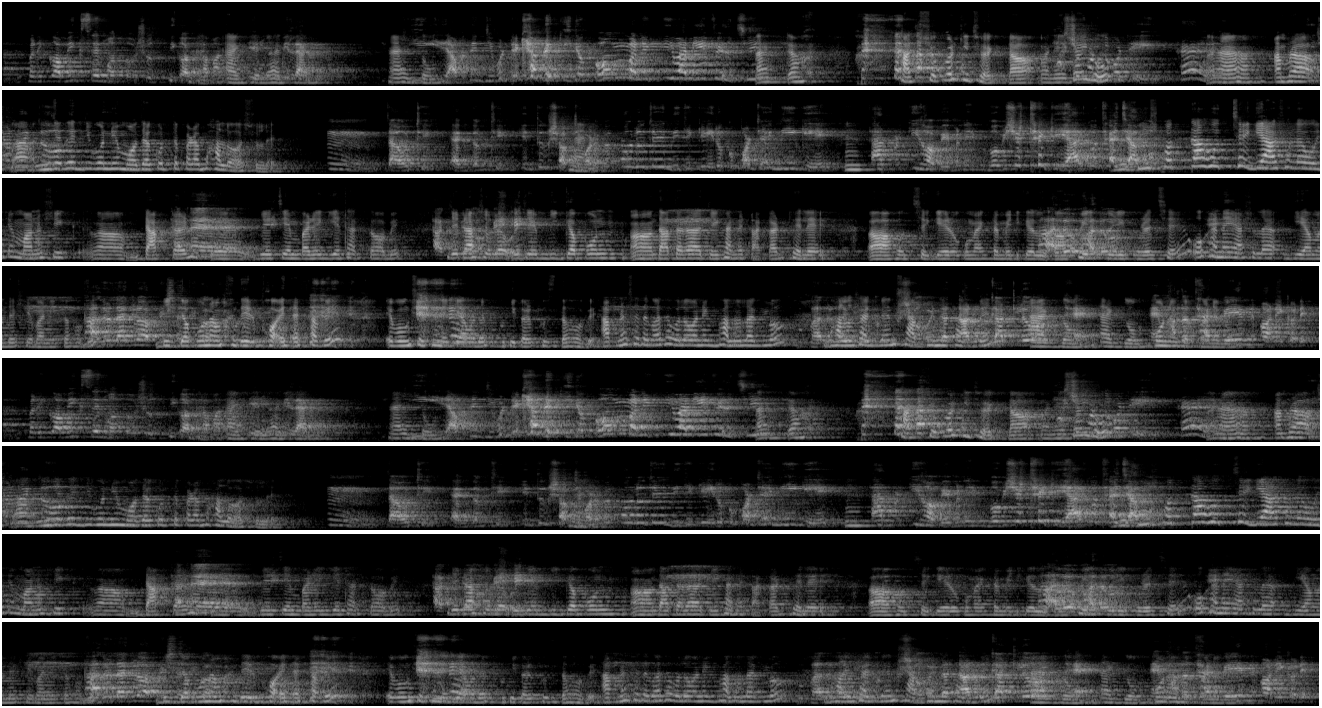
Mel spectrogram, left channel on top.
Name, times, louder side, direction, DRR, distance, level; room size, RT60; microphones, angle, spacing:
voice 1, 0.3-3.2 4.1-7.6 8.6-9.2 10.5-12.2 13.0-13.8 16.4-24.7 28.1-28.8 30.7-31.6 33.0-33.5 36.7-37.6 38.4-38.5 39.8-42.2 42.6-42.9 43.7-44.2 45.5-45.8 47.6-48.2 48.5-50.4 51.0-52.6, left 1 dB, 25° left, 2 dB, 1.2 m, -30 dB
voice 2, 1.9-3.0 3.9-4.4 7.5-8.6 9.0-9.1 9.4-11.1 12.0-15.9 18.8-19.1 21.6-21.8 24.3-30.3 30.8-40.5 41.1-49.5 49.8-51.9, left 4 dB, 85° left, 9 dB, 0.8 m, -30 dB
18.0 x 13.0 x 3.3 m, 1.4 s
head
